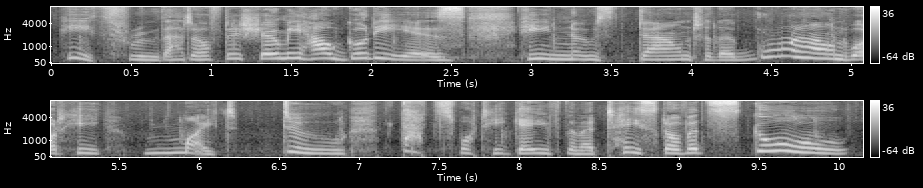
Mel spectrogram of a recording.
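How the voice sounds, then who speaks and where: A woman playing an anxious, probing young governess in a gothic audio drama, earnest, measured and intense. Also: fairly high pitch, lively intonation, darkish tone, no room sound. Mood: obsessive conviction.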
